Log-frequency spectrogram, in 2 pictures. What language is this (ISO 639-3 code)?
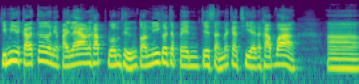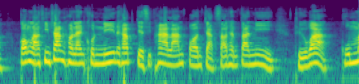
tha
